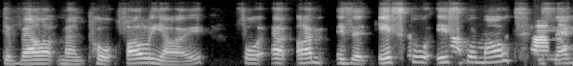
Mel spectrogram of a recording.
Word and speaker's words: Esquimalt: You're actually now setting up and establishing a brand new economic development portfolio for, is it Esquimalt? Is that how you say it? Esquimalt.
